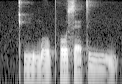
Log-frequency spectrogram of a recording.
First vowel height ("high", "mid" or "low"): high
